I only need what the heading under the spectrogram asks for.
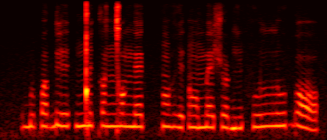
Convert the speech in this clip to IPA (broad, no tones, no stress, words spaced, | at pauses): bəpʌɠɪ | ŋ͡ǃɪkʌŋ͡ǀɔŋɛ kːɔ̃ɦɪʔɔ̃ mɛʃə˞ɡĩfu lːu ɠɔ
